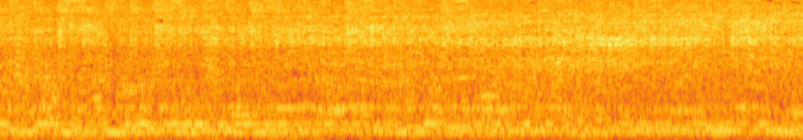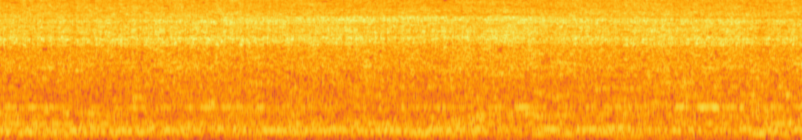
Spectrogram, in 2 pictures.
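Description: Loud techno DJ set over a club sound system, in a stretch with sustained synth tones and little deep bass.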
